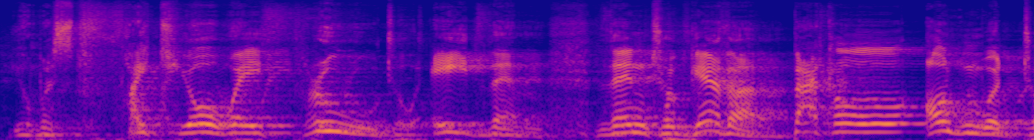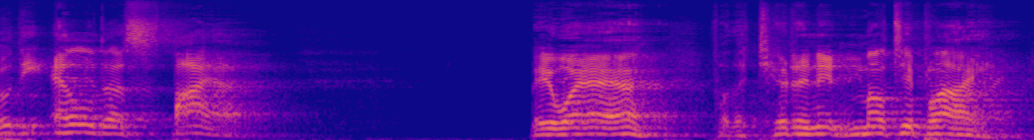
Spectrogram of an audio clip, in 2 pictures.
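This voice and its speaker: An actor playing a solemn, zealous alien elf war leader in a video game, delivering mission briefings in grandiose, archaic oratory. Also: male voice, sits high, takes it slowly, vocal fry, fairly bright tone, echoey room, full character voice. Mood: grave, urgent.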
